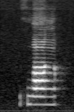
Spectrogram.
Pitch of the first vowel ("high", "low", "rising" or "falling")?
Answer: high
